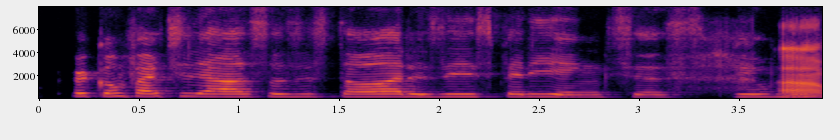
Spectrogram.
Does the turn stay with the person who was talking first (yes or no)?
no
